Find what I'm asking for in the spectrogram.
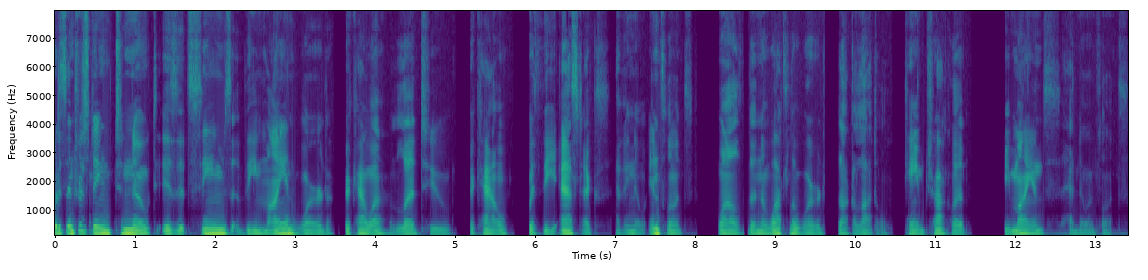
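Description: An ordinary speaking voice moves at a fairly slow pace with ordinary pitch variation, in a dry, close sound with no echo. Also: man, medium pitch for a man. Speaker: podcast host. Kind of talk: history documentary narration, scripted and read aloud. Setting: recorded while traveling abroad. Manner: even, measured, informative.

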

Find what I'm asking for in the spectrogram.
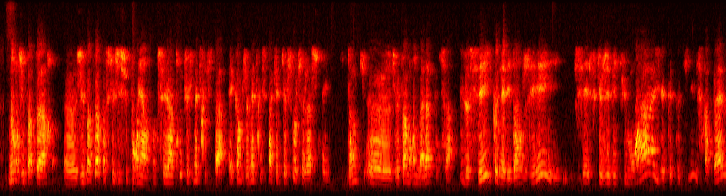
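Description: A man speaks at a moderate pace with big swings in loudness. Noticeable background noise runs underneath. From France, Lorraine. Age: 60s. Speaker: recovering gambling addict. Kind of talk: testimony. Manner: halting, many hesitations and repetitions.

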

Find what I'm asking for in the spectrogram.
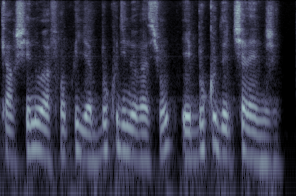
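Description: Dark and mellow in tone, a man's voice holds a medium pitch with fairly even intonation. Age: 30s. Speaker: convenience store manager. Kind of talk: interview testimony. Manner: hesitant with fillers.

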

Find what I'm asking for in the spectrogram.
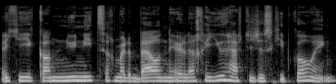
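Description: Music in the background behind a woman's fairly low, monotone, flat voice at a moderate pace. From Groningen, Netherlands. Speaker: musician. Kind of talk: casual interview chat.

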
